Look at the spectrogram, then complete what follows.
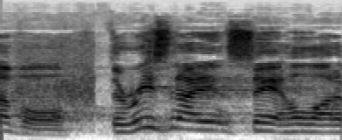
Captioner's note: applause; cheering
